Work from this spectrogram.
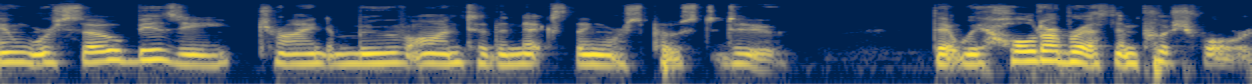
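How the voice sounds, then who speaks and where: A woman speaks in a plain, everyday voice at a fairly low pitch. Her pace is moderate, with ordinary pitch variation. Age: 50s. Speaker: voice teacher and singer. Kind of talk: interview conversation.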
